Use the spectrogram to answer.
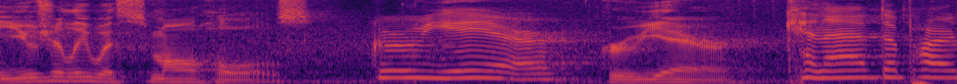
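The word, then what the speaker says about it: Gruyère: There are a couple. I have grriier. Also, griier. Griier.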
